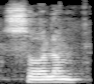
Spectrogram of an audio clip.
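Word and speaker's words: solemn: कॉलम, ऐसे ही सोलम, तो एन का कोई साउंड नहीं है क्योंकि उनसे पहले क्या है, एम है, उनसे पहले क्या है, एम है।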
